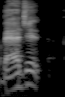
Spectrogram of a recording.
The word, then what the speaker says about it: Bagent: We don't know who's at quarterback for the Raiders, and we do know that it's what the rookie Tyson Bagent or Badgett. That's how you say it.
